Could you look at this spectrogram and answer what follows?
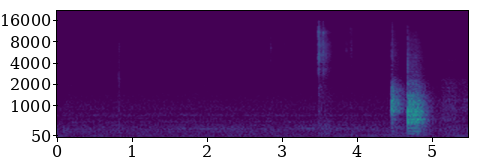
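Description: Handling clatter while a Jupiter-21M lens is being taken apart: a faint tick early on, then a short sharp click about three and a half seconds in and two louder knocks about a second later, as the small screwdriver and the metal lens are handled and set down on the table.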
